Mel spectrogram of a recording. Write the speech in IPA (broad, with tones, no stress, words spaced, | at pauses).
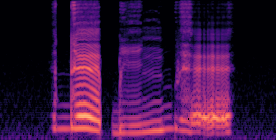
dɛ˥˩ɓi˩˥ŋ bʱɛ̰˥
